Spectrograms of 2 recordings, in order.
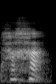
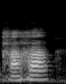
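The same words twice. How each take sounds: First: The middle consonant is a 'kh' sound. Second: The middle consonant is an 'h' sound. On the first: "बहुत लोग क्या बोलेंगे" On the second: "वो लोग ह बोलने लगेंगे"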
